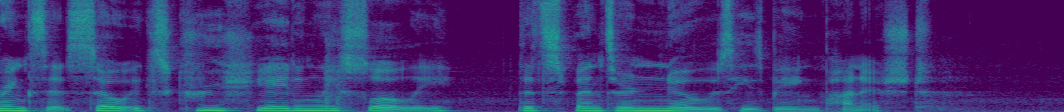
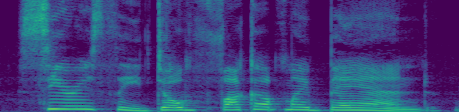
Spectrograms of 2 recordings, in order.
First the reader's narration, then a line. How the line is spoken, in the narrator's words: Ryan yells after him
